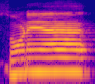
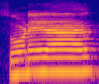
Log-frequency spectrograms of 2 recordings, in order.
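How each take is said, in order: The two takes are said the same way.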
